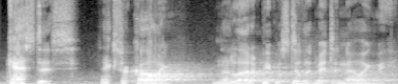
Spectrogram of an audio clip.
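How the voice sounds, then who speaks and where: An actor playing a stern, secretive middle-aged explorer in a video game, terse and commanding. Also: male voice, low voice, expressive, fairly quick, a bit bright. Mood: serious, urgent. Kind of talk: video game dramatic acting. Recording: echoey hall, faint noise.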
